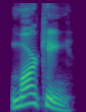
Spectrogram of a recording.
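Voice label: "marking", English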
